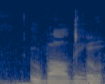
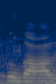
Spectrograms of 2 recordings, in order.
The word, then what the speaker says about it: Uvalde: I don't know how to pronounce the name of the city in Texas. Uvalde. Uvalde.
